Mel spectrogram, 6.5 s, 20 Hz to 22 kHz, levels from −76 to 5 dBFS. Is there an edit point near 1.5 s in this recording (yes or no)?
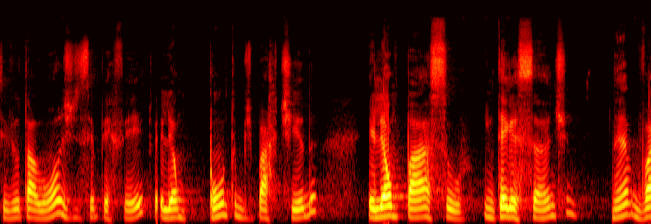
yes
